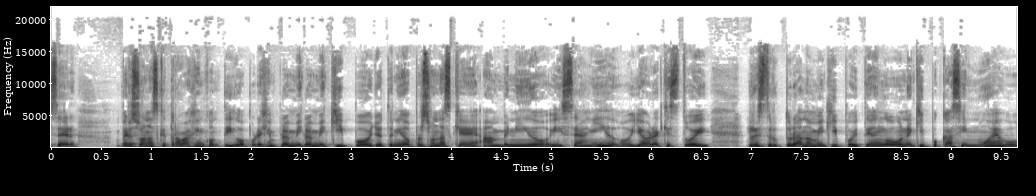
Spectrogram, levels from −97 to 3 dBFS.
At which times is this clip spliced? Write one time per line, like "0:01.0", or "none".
0:02.5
